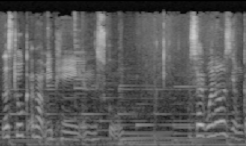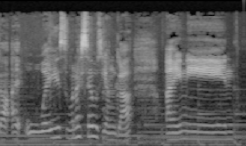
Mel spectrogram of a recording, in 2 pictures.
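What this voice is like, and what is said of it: British accent. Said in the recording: “I'm from Britain. I don't know if you can tell from my voice”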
